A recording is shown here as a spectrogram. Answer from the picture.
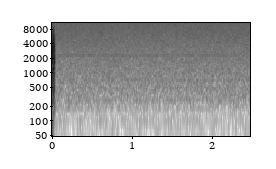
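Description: Steady, even hiss with no engine note or other events in it: the background noise of the aircraft's intercom audio feed between transmissions.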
